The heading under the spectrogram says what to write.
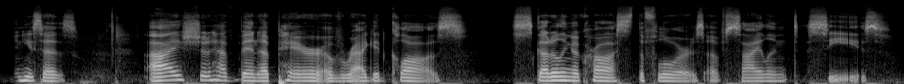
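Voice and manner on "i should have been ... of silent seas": very slow, drawn-out, deliberate delivery. Quoting a line from a favorite poem in conversation, very slow. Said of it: "I said it real slow".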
